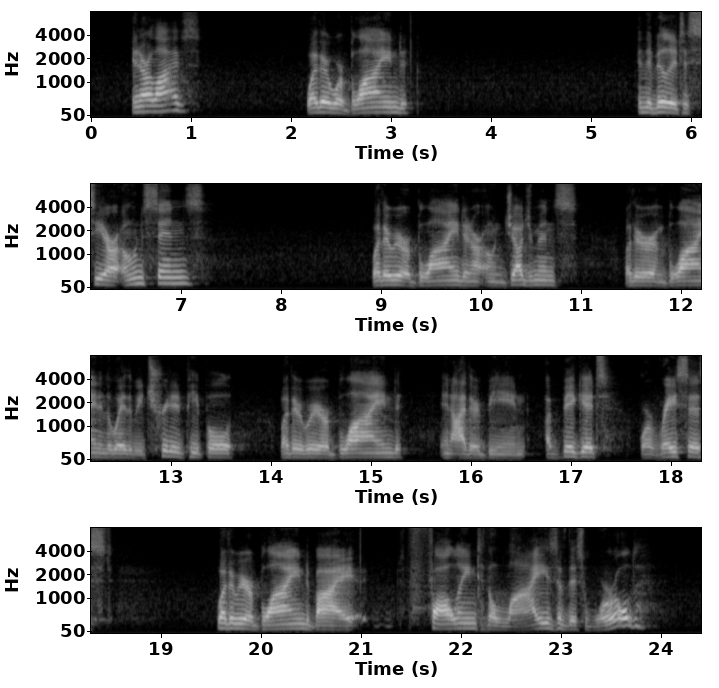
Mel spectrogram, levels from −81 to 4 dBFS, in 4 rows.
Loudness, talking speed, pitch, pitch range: -23 LUFS, 140 wpm, 130 Hz, 115-155 Hz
